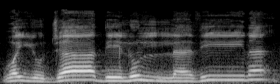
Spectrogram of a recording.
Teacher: یجادلو میں لام پر پیش ہے، اسے الذین کے لام کے ساتھ ملائیں گے، درمیان میں سے الف حمزہ کو حذف کیا جائے گا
